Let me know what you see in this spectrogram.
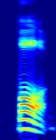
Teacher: Di situ juga di antara huruf yang paling kuat huruf to juga ya. Sehingga keluar dengan keras kemudian tidak ada desisnya ya.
